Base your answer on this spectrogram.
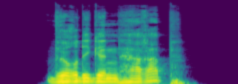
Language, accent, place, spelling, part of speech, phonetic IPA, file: German, Germany, Berlin, würdigen herab, verb, [ˌvʏʁdɪɡn̩ hɛˈʁap], De-würdigen herab.ogg
- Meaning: inflection of herabwürdigen: 1. first/third-person plural present 2. first/third-person plural subjunctive I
